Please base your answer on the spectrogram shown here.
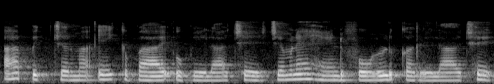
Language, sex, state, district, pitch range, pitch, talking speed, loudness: Gujarati, female, Gujarat, Gandhinagar, 190-225 Hz, 200 Hz, 145 wpm, -16 LUFS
